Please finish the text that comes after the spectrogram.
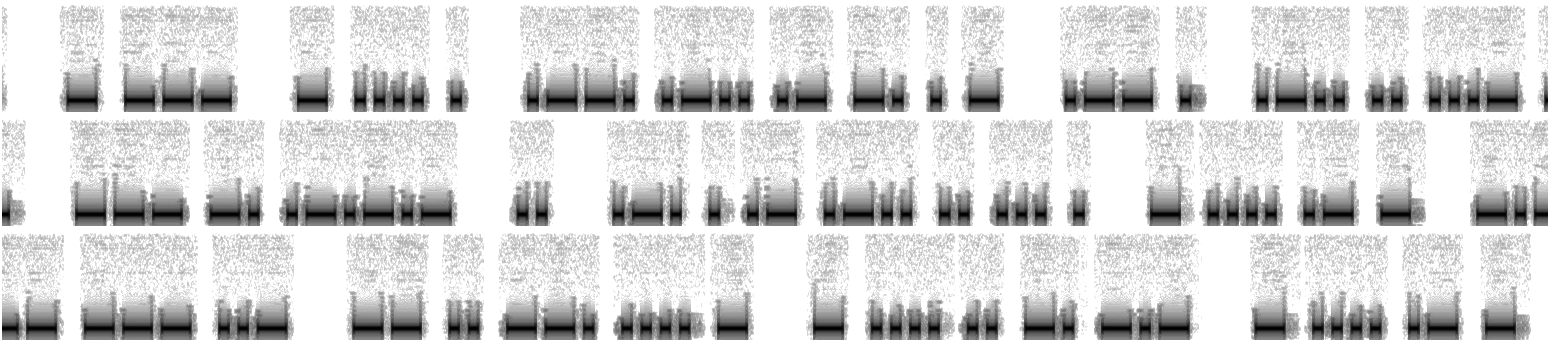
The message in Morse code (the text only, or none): TO THE PLANET WE LIVE ON. I REALISE THAT YOU MIGHT THINK THAT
